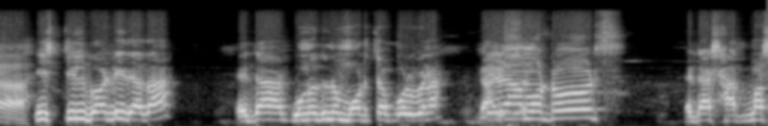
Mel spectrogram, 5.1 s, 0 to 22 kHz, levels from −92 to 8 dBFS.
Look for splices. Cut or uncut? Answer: uncut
